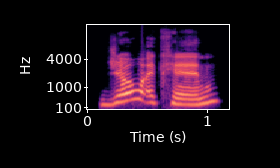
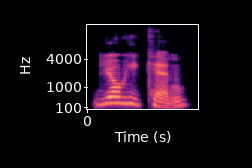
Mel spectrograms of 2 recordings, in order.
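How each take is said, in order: First: The name is said with an American pronunciation. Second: The name is said with a Hebrew pronunciation. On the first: "which is like the Americanized version" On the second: "I think it's like the Hebrew version"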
